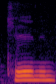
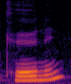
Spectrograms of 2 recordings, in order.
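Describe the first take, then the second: First: "Kennen" with a plain open E, said slowly; German Kennen. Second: "Können" with rounded lips and the umlaut Ö, rising; German Können. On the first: Teacher to students, contrasting Kennen with Können. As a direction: say "Kennen" clearly with E in the first syllable. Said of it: "se aproxima muito do Kennen". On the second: Teacher to students, showing the umlaut Ö in Können. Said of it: "o O tremado, a pronúncia ela passa um pouquinho pelo E". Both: Shown as a demonstration.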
